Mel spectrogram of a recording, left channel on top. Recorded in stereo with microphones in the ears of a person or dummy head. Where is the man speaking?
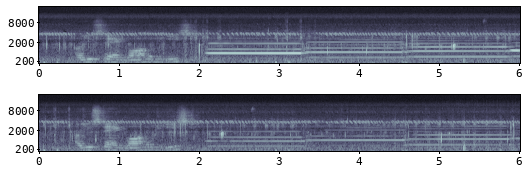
75° right (ahead or behind), 3.5 m.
